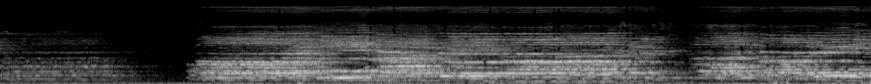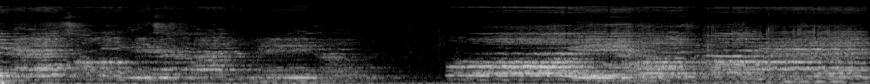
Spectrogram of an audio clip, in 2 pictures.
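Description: Church choir singing, a quiet phrase giving way to a fuller, louder one about two seconds in, with a brief breath near thirteen seconds before the next phrase.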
